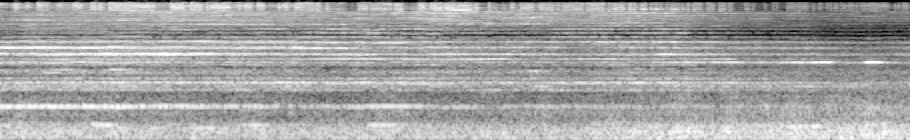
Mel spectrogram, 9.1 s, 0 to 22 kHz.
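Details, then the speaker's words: Wheel flanges of passing cars give piercing high steady squeals over the rolling rumble, on rails hot in 90°F-plus heat. Heat expansion tightens the gauge, so the flanges rub the railhead gauge face. "Well, when metal gets hot, it expands. That closes the gauge up somewhat. Anyway, that's the flanges of the car wheels rubbing against the gauge face on the railhead, causing that squeal."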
